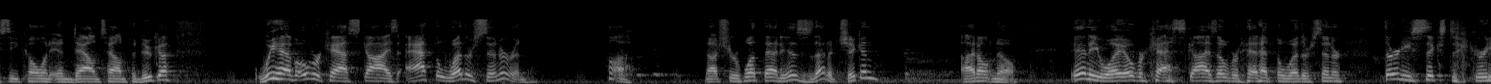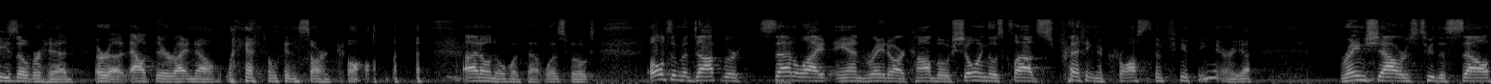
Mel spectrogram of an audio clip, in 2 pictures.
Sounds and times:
Speech: 0.0 - 1.8, 2.6 - 5.4, 7.0 - 8.9, 9.6 - 18.7, 19.6 - 27.5, 28.3 - 29.8.

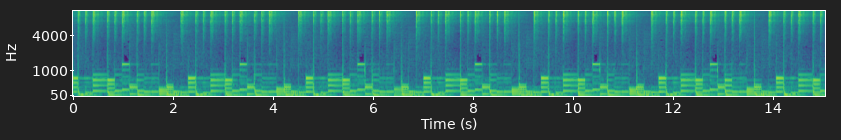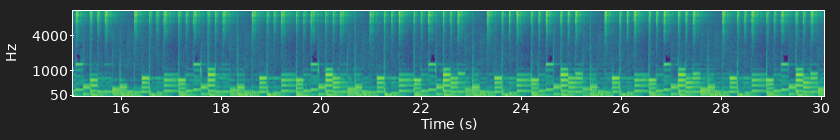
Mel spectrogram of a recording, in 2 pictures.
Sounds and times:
Music: 0.0 - 30.0.

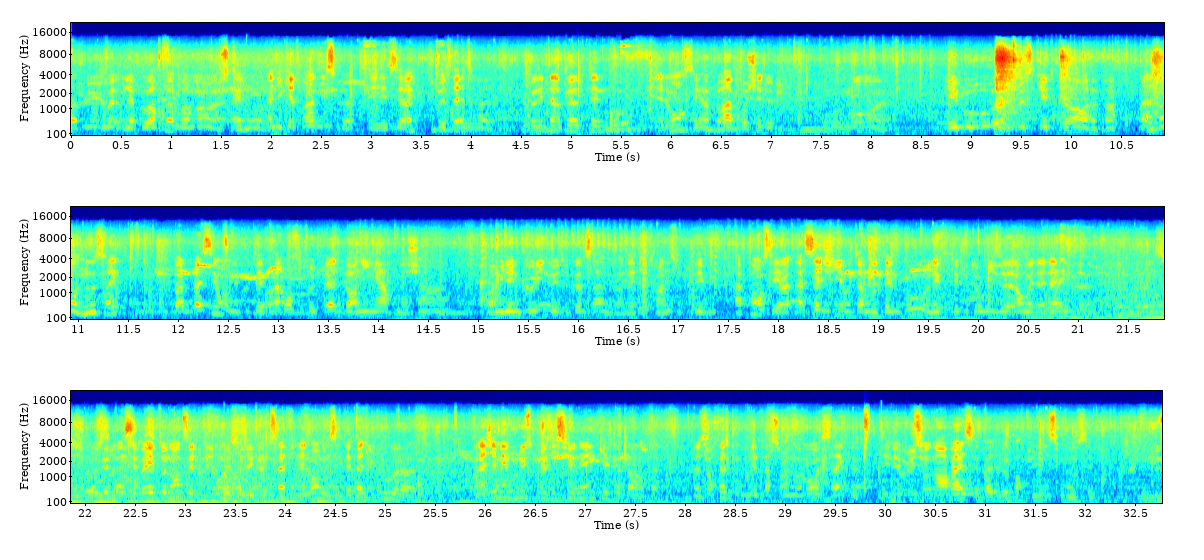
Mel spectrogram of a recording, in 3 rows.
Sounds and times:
Speech: 0.0 - 32.7.

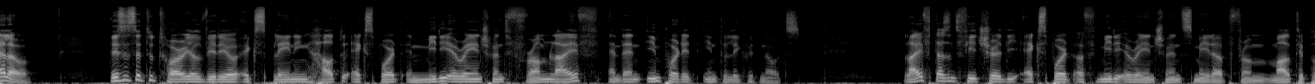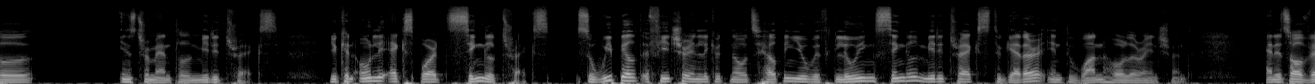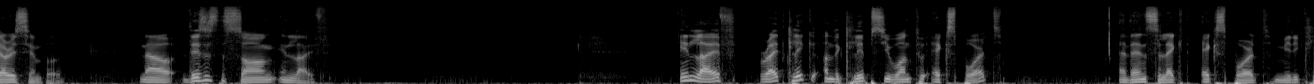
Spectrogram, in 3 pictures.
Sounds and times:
Speech: 0.0 - 0.4, 1.1 - 8.1, 9.0 - 13.6, 14.3 - 25.1, 25.8 - 27.0, 27.7 - 29.7, 33.1 - 36.4, 37.4 - 39.4.

